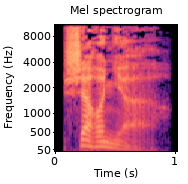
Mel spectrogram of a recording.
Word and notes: charognard: francais

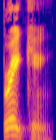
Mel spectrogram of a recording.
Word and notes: breaking: anglais

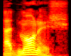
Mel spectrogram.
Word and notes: admonish: anglais

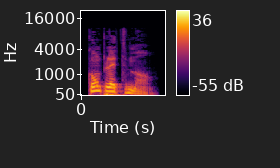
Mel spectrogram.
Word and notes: complètement: francais

